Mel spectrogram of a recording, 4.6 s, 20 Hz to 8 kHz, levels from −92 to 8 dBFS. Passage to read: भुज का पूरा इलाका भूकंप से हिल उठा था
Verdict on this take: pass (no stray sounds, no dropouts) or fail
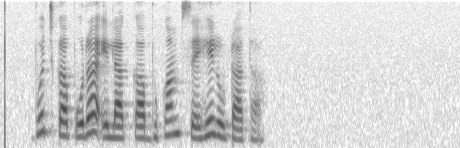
pass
